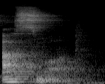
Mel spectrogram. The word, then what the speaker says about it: asthma: good next one is you got it it's Asma what British Asma Americans say Asma but it's okay Asma asthma is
